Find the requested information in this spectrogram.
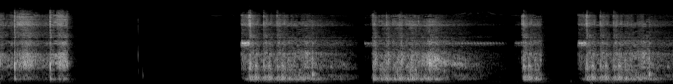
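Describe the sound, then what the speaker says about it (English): Rapid bursts of cartoon gunfire from an animated gunfight, loud and dense, arriving in several separate volleys with short silent gaps between them. "Gunfight."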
